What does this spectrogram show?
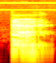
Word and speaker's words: Narh: As a Ghana and Dangme person, I would prefer to be addressed as Nah. Nah. Nah. Yes. Yes, Nah. Nah, because I am a fourth son.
